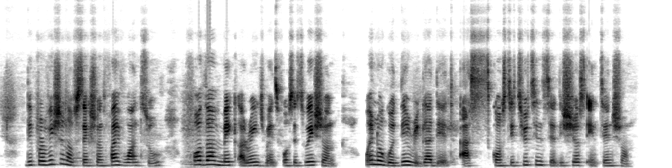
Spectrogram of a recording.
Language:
Nigerian Pidgin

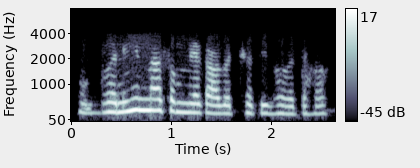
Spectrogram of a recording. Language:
Sanskrit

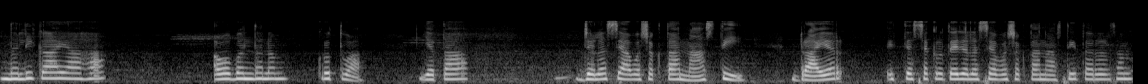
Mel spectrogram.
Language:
Sanskrit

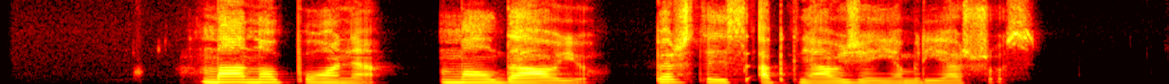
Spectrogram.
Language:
Lithuanian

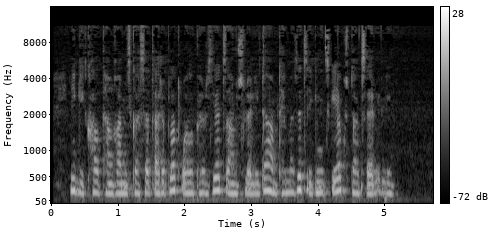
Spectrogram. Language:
Georgian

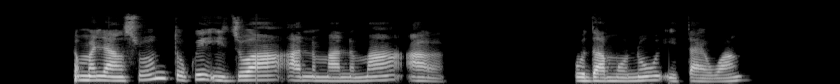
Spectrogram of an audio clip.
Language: Paiwan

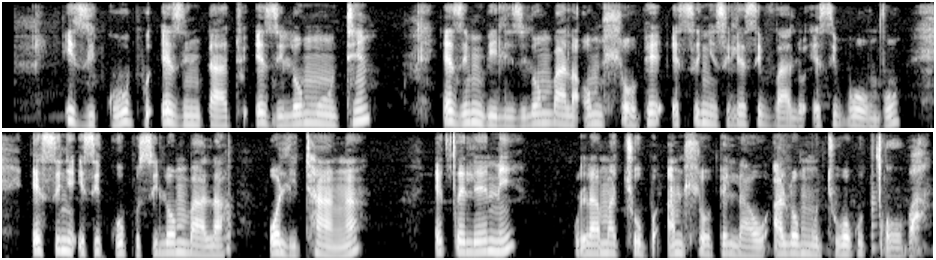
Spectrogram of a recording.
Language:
North Ndebele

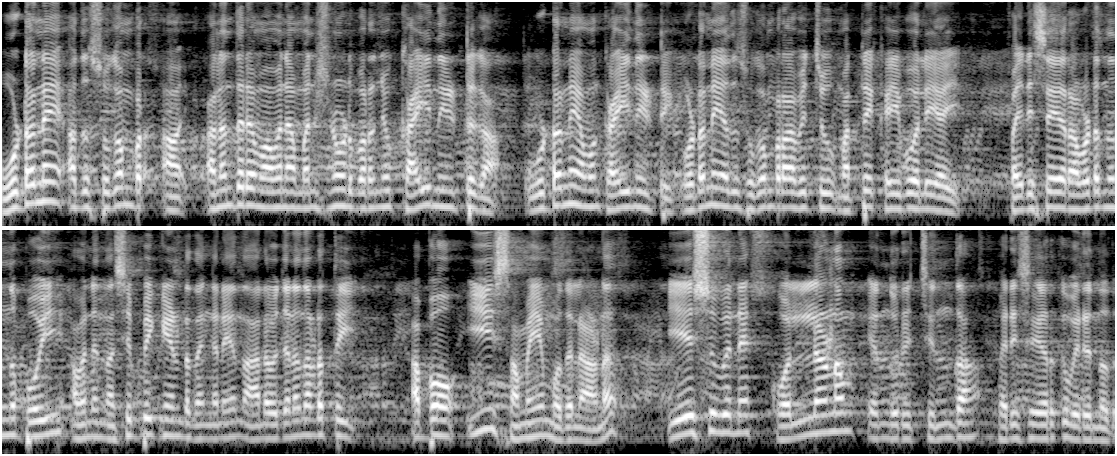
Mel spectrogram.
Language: Malayalam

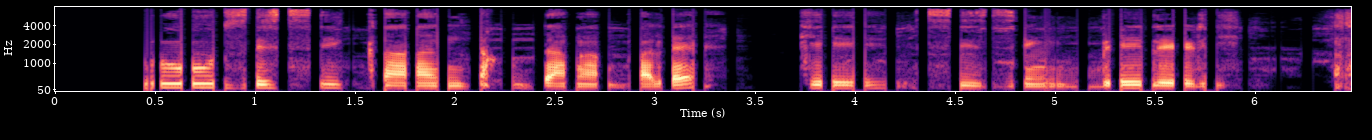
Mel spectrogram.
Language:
Mbum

